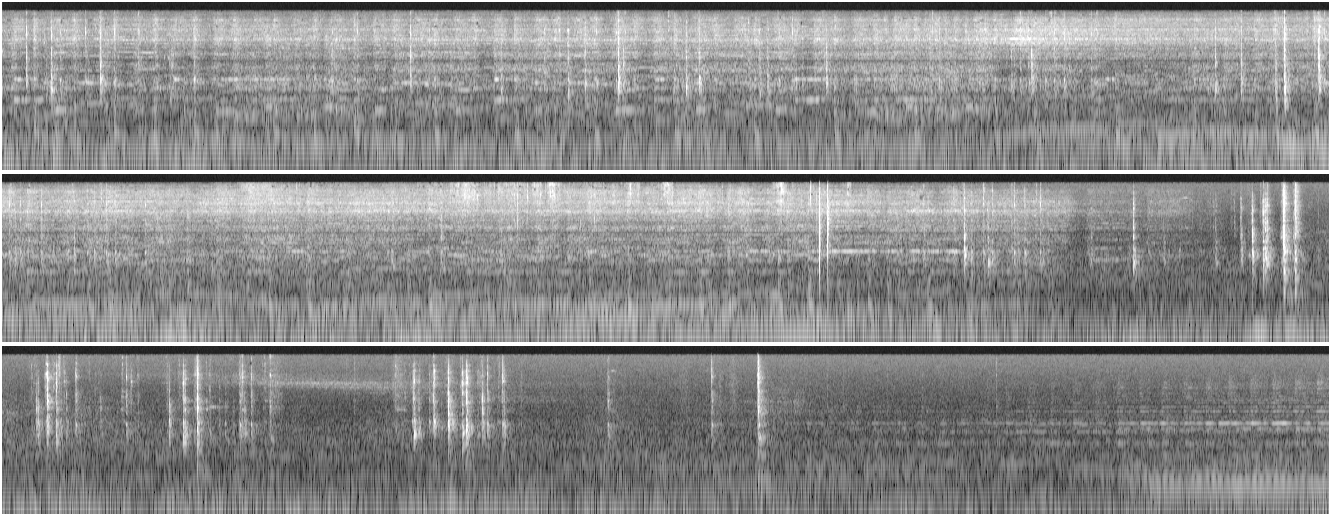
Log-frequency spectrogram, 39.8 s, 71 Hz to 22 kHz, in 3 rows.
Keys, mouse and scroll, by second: 0.3 ctrl+z, 0.6 middle click, 1.0 shift+middle click, 1.5 middle click, 1.6 f, 1.7 click, 2.2 ctrl+click, 3.3 middle click, 3.4 middle click, 4.1 ctrl+z, 5.6 ctrl+i, 5.9 middle click, 6.3 ctrl+shift+click, 7.4 ctrl+click, 7.5 ctrl+i, 7.8 middle click, 8.3 ctrl+click, 9.4 click, 9.5 middle click, 10.4 shift+middle click, 11.5 click, 11.5 middle click, 12.7 alt+m, 13.0 scroll down 1, 13.2 shift+middle click, 13.4 middle click, 13.5 middle click, 14.2 shift+middle click, 18.7-19.5 scroll up 1, 22.5 middle click, 23.0 shift+middle click, 23.2 middle click, 23.3 shift+middle click, 24.6-25.3 shift+scroll down 1, 25.7 ctrl+Tab, 27.0 alt+shift+z, 27.3 middle click, 27.5 shift+middle click, 28.5 alt+shift+space, 28.9 shift+middle click, 30.0 shift+click, 30.1 click, 31.0 ctrl+shift+Tab, 31.4 shift+middle click, 32.5 scroll down 1, 32.6 middle click, 34.5 click.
